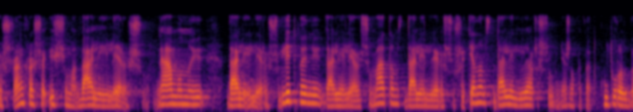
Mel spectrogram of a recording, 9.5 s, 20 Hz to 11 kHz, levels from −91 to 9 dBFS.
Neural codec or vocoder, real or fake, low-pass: none; real; 7.2 kHz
